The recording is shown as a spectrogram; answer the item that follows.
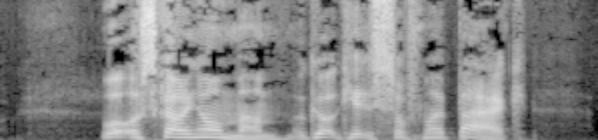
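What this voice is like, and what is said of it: Dog character in English accent. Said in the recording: “Dutchie has an English accent, old English sheepdog.”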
